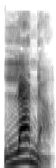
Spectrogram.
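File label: "lana", Spanish, female; mekanta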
